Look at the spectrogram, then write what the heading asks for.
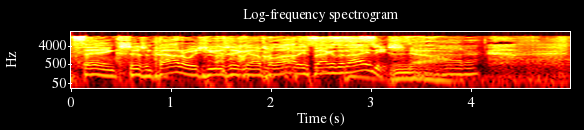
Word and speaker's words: Pilates: Yeah, like John Pilates or something. Just made it up. Okay, it's good for you. And he's like, my name is pronounced Pilots.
